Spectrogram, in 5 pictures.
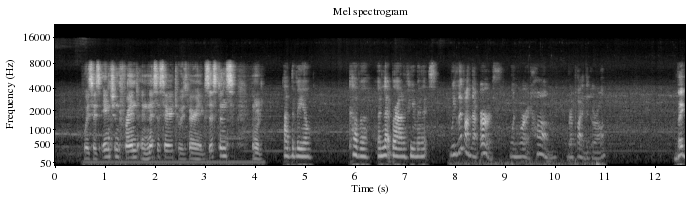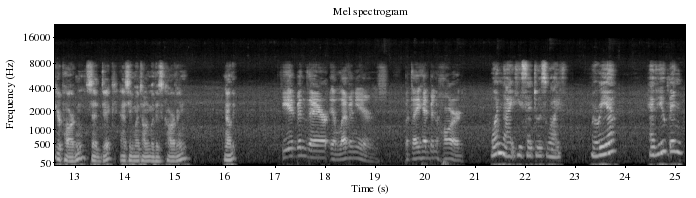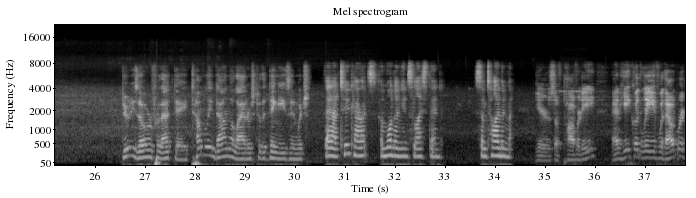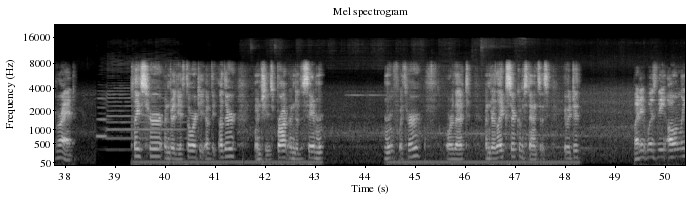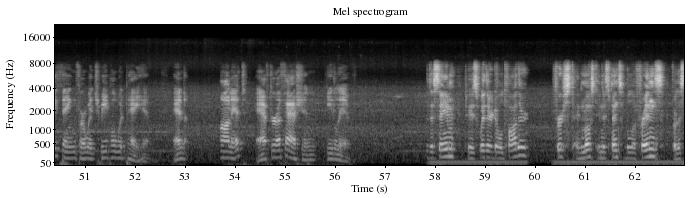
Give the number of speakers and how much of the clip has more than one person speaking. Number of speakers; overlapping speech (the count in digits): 7, no overlap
